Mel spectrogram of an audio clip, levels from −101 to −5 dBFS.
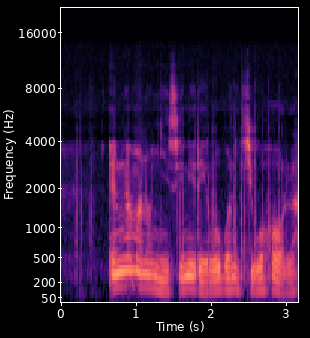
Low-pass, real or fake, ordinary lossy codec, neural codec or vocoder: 14.4 kHz; real; MP3, 96 kbps; none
